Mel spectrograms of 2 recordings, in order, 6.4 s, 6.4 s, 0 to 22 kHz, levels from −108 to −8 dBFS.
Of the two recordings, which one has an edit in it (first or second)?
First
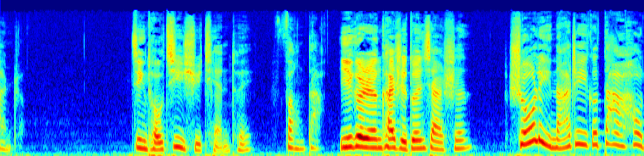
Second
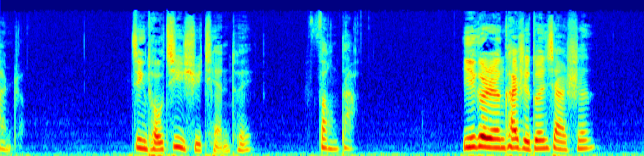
first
